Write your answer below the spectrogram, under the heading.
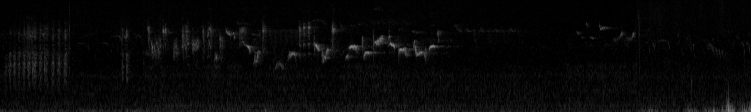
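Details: Eurasian oystercatchers (Haematopus ostralegus), feeding and mating, give a rapid, excited run of shrill, piping notes for about four seconds, then fainter high calls, over steady wind and rumble.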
